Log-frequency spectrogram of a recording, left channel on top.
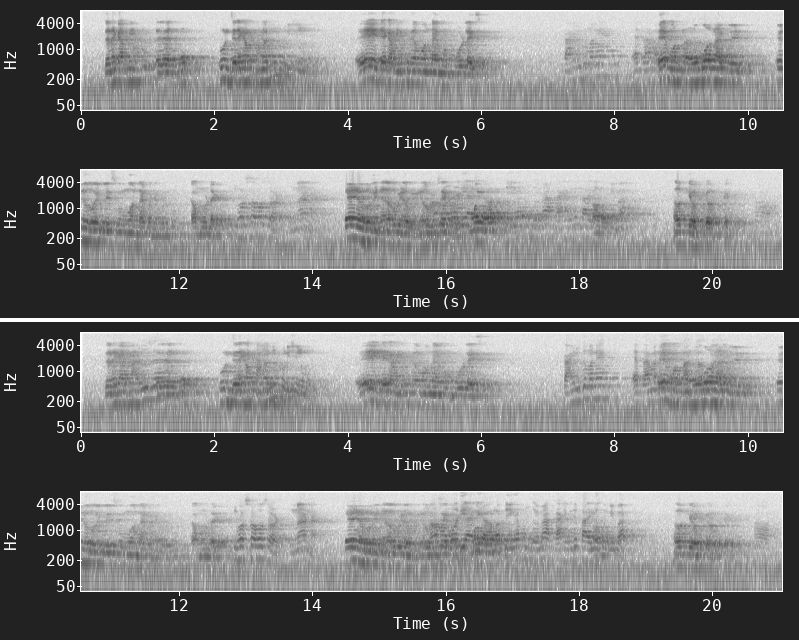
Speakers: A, on the left; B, on the right.
A: যেনেকে আমি
B: আৰু যে
A: এ দিন শন যেনেকে
B: এটা
A: আমি
B: কাহিনী
A: দিনত
B: শুনিছিলো মই
A: এ এতিয়া কাহিনী শুনিব মন নাই মোৰ ব'ৰ লাগিছে।
B: কাহিনিটো মানে এটা মানে
A: এই মন
B: মানুহে
A: নাই এই মন
B: কয়
A: নাই
B: যে
A: প্লিজ এই নকবি প্লিজ মোৰ মন নাই শুনিবলৈ মোক কামোৰ লাগে।
B: চচৰত শুনা না।
A: নকবি না নকবি নকবি নকবি
B: অ
A: চাৰে
B: হ'ব
A: কবি
B: দিয়া
A: মই
B: দিয়া
A: অ',
B: অলপ দেৰিকে
A: অ',
B: ফোন কৰিম হা কাহিনীটো কাইলৈ
A: অ'।
B: শুনিবা
A: অকে অকে অকে।
B: অ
